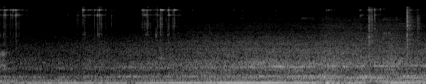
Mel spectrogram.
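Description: Small round metal jingle bell on a nylon pet collar jingling faintly in short tinkles as the collar is handled, over a steady low hum. The bell's sound is small and quiet.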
